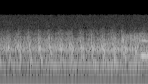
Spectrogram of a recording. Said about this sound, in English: It's a helicopter, so what? I think it's coming in here. Yeah, could be. It is. Looks like it's going to land in the parking lot.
